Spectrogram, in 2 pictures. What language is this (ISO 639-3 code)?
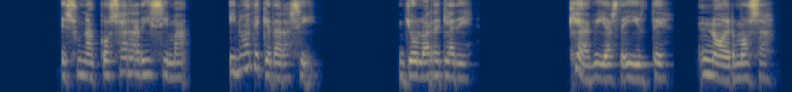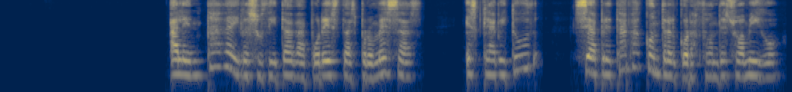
spa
